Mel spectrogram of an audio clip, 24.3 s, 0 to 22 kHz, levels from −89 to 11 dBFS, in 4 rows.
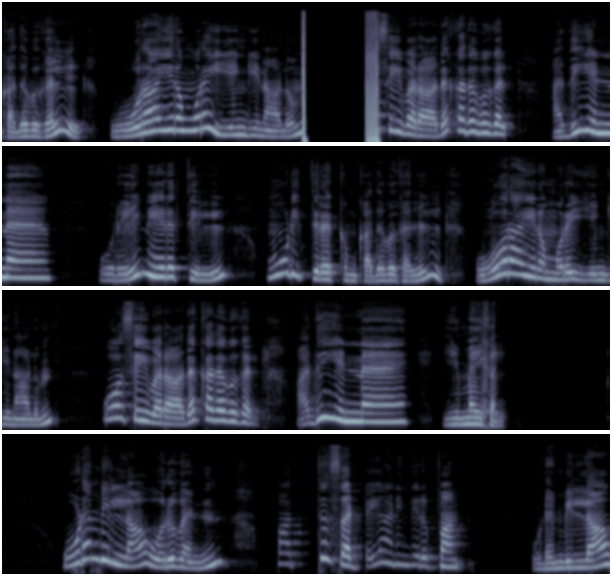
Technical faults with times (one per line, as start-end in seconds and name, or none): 3.00-3.76 cable pulled and plugged in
